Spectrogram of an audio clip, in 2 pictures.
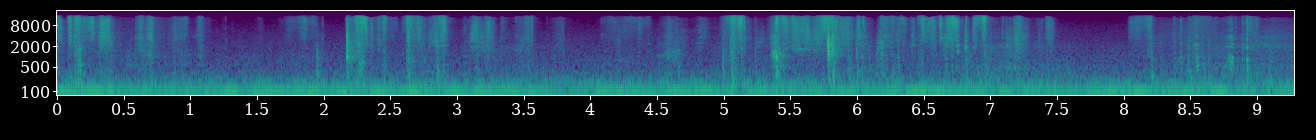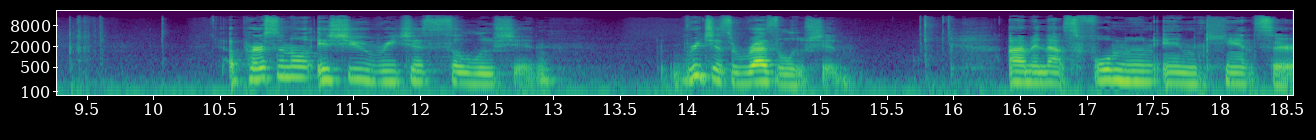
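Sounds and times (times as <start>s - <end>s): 
moon oracle deck cards shuffled and drawn: 0.0s - 10.2s
speech: 10.7s - 13.1s, 14.0s - 15.3s, 16.4s - 18.5s.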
